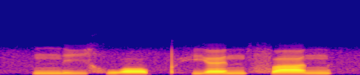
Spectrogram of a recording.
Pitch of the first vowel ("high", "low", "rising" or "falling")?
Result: rising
